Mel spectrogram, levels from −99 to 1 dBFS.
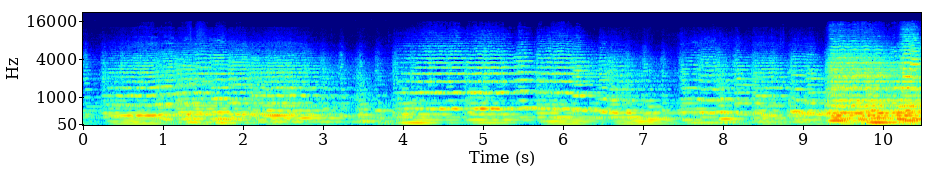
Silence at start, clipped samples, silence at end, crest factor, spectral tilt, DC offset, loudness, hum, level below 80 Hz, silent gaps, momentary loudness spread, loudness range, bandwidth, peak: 0 s; under 0.1%; 0 s; 20 dB; -6 dB/octave; under 0.1%; -30 LUFS; none; -50 dBFS; none; 16 LU; 6 LU; 15 kHz; -8 dBFS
